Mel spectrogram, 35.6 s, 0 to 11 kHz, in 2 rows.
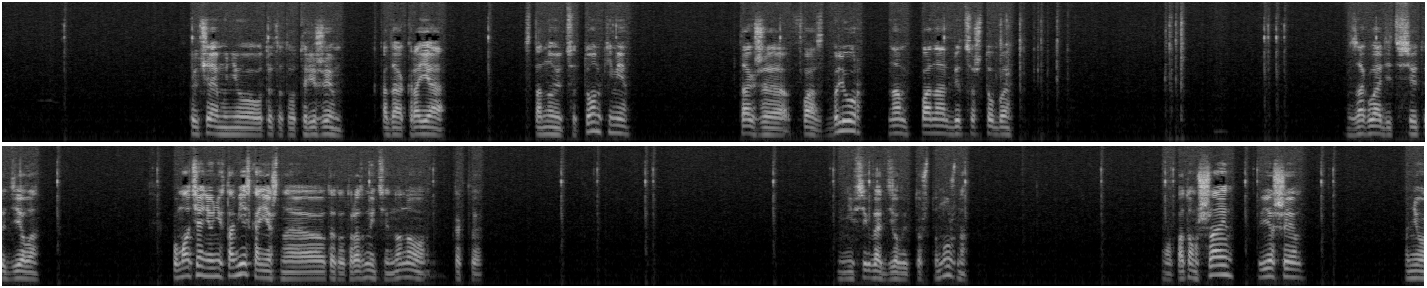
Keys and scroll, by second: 12.2-14.7 typing.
